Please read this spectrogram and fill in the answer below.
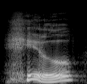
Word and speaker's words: hill: So hill, we pronounce the H.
